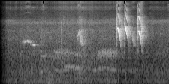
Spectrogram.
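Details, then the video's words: Long-tailed parakeet lure call, recorded on the way to a durian hut: faint thin whistles, then three loud harsh screeching notes in quick succession near the end. "SUARA MERDU BURUNG PULING NURI TANAU PIKAT BARU"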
